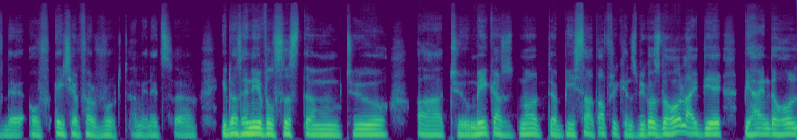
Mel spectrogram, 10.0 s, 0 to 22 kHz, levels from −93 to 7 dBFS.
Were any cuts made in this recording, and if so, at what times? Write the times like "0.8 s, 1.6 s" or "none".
none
